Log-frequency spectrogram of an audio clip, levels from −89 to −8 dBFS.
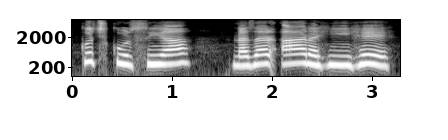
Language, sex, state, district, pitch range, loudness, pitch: Hindi, female, Madhya Pradesh, Bhopal, 255-285 Hz, -10 LUFS, 270 Hz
